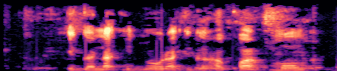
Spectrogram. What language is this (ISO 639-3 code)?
kin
